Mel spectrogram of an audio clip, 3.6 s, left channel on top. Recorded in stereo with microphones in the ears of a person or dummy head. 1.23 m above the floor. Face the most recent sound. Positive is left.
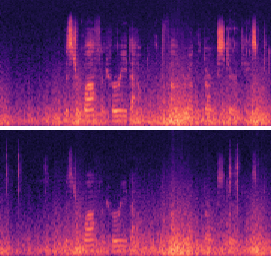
turn(degrees=85)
